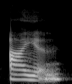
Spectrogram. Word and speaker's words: iron: iron In the UK, we usually say iron. So, the ah is silent. In the US, it's pronounced more as iron.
